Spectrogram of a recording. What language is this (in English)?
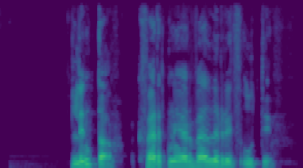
Icelandic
